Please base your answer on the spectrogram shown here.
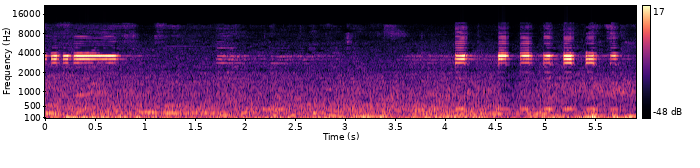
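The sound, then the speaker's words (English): A convoy of around 100 tractors in a go-slow farmers' protest heading through Dover towards the docks, heard as a steady low engine rumble with several short horn toots near the end. “That's the sound of around 100 vehicles heading through Whitfield towards the docks yesterday afternoon.”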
